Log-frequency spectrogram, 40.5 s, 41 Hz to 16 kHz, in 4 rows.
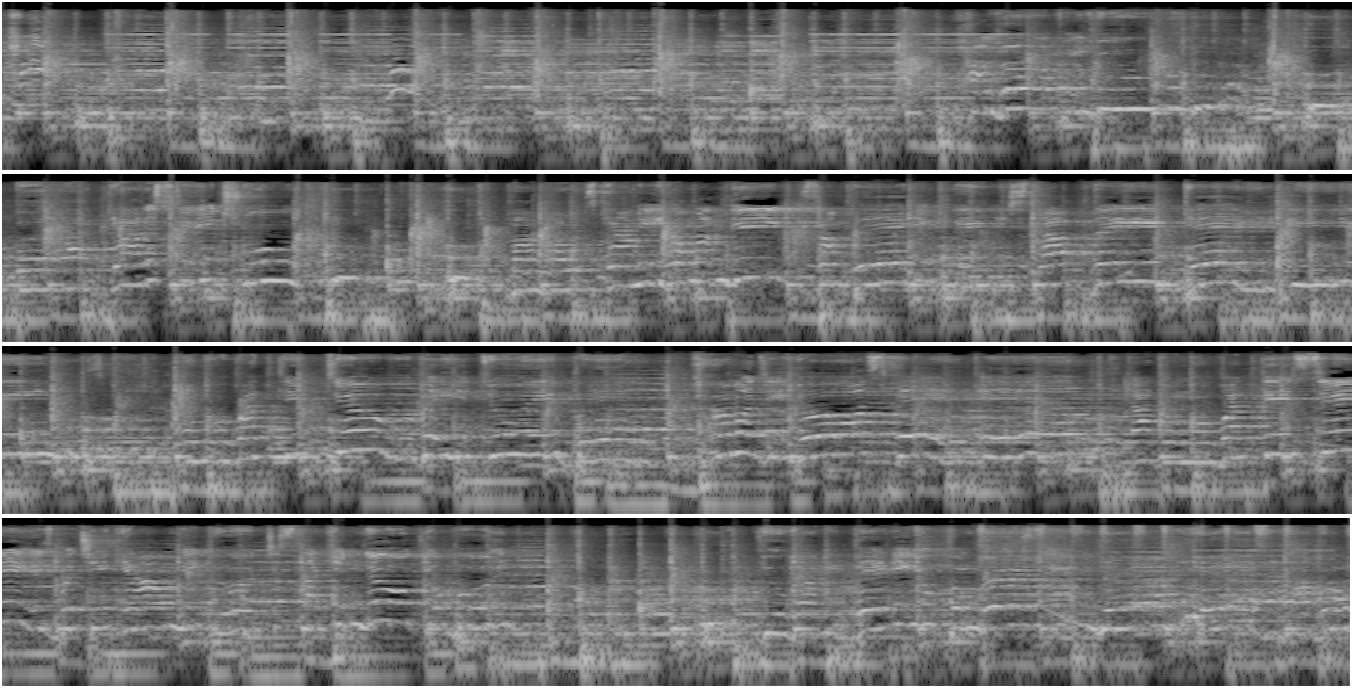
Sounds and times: Music: 0:00.0 - 0:40.4
Female singing: 0:07.2 - 0:34.4, 0:36.0 - 0:40.4.

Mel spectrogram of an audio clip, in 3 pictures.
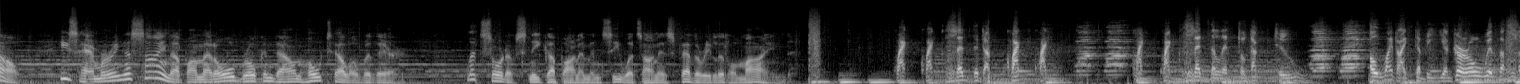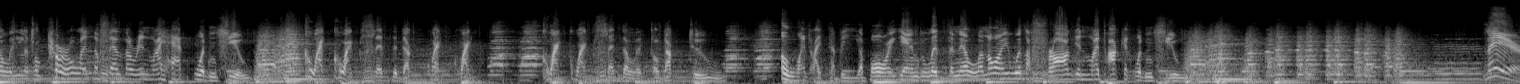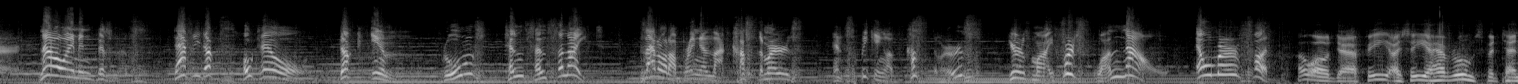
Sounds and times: Music: 0:00.0 - 0:45.5.

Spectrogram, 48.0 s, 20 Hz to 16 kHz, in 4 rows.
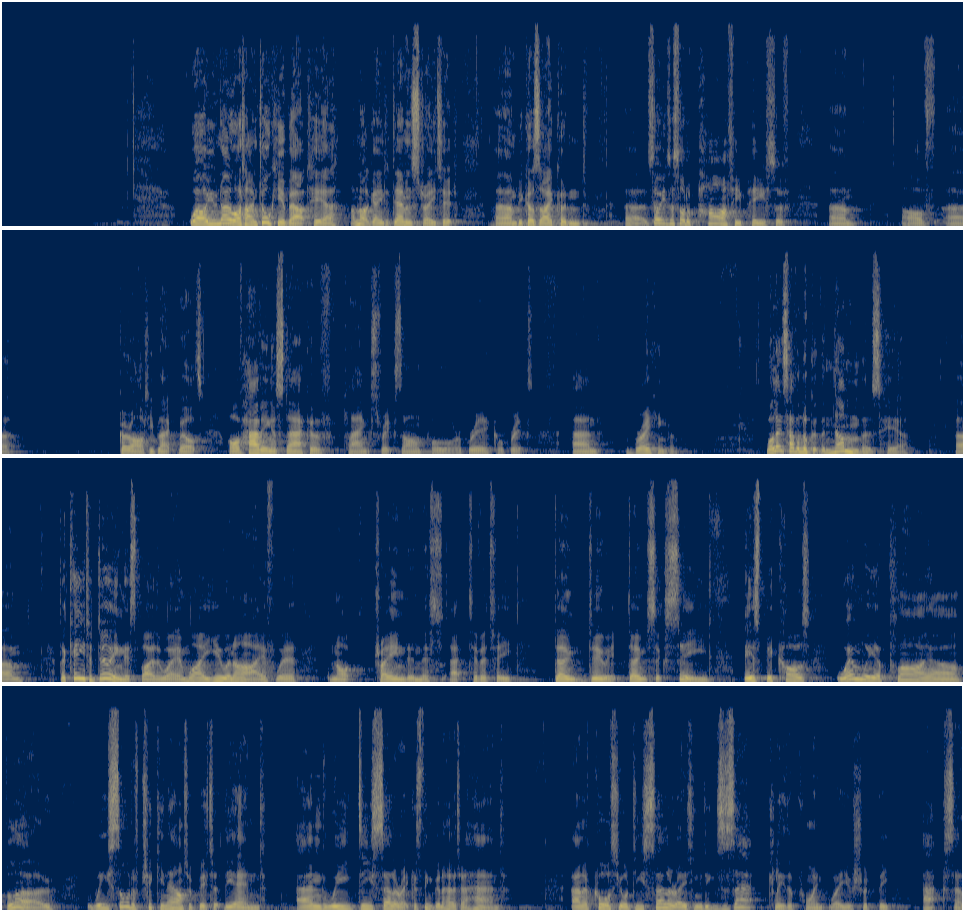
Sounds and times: Speech: 0:02.4 - 0:12.2, 0:13.5 - 0:20.6, 0:21.6 - 0:42.4, 0:43.1 - 0:48.0.

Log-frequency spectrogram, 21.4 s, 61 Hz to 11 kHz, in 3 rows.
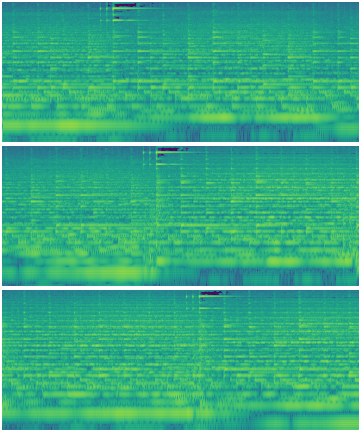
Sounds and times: Background music: 0:00.0 - 0:21.4.

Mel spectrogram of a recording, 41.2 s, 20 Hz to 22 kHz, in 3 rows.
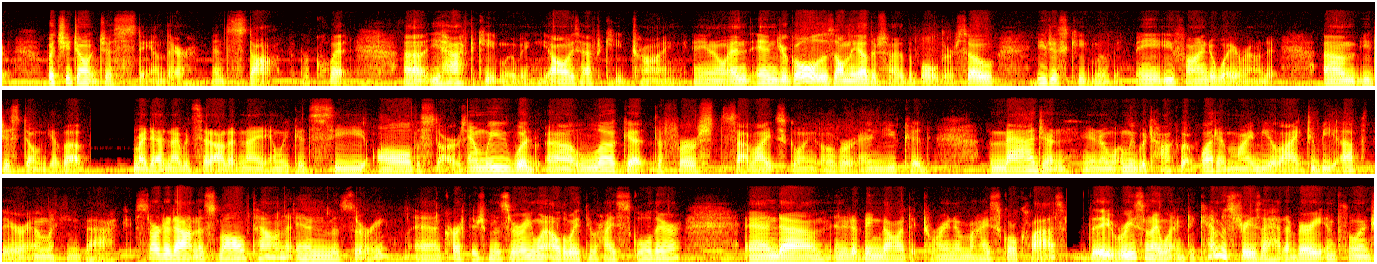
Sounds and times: Speech: 0:00.0 - 0:23.0, 0:23.6 - 0:34.3, 0:34.9 - 0:41.1
Inside, small room: 0:00.0 - 0:41.1.

